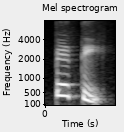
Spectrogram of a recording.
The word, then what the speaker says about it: petit: The pronunciation will be petty. It is not petty, it is petty because T has very soft sound in French language.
